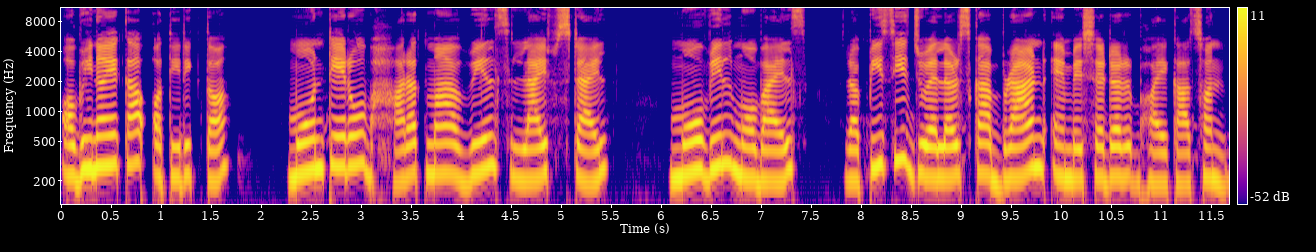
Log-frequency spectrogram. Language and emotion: Nepali, neutral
